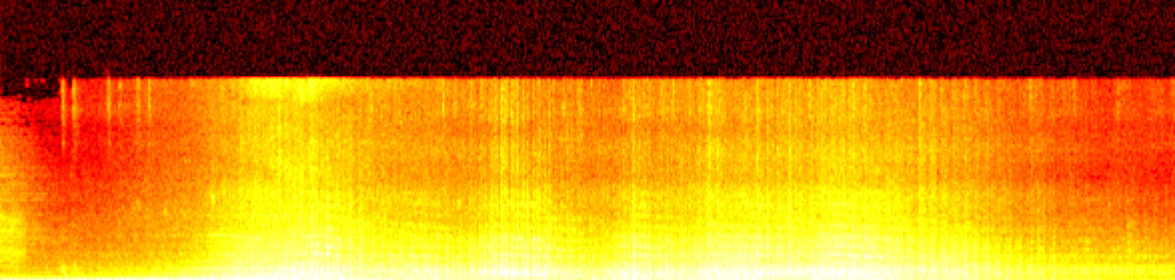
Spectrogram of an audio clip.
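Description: Train sound effect: a low rhythmic rumble at first, then a hissing rush that swells and eases several times and fades away near the end.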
